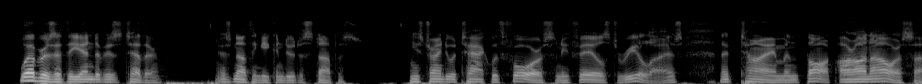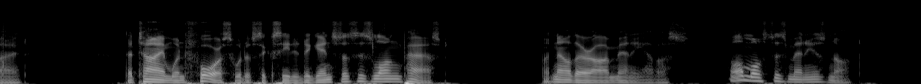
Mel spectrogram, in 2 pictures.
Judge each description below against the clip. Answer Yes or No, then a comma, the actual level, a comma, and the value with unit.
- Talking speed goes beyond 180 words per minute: Yes, average, 190 wpm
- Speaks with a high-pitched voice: No, low, 110 Hz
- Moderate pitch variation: No, wide, 5.8 semitones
